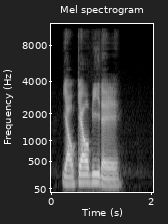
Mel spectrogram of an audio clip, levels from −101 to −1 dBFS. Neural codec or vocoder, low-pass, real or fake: autoencoder, 48 kHz, 32 numbers a frame, DAC-VAE, trained on Japanese speech; 10.8 kHz; fake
